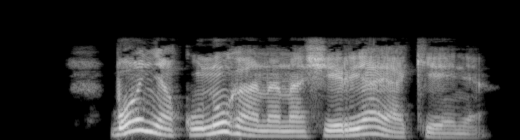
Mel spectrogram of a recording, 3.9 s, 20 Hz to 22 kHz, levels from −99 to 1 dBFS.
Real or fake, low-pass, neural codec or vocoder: real; 7.2 kHz; none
